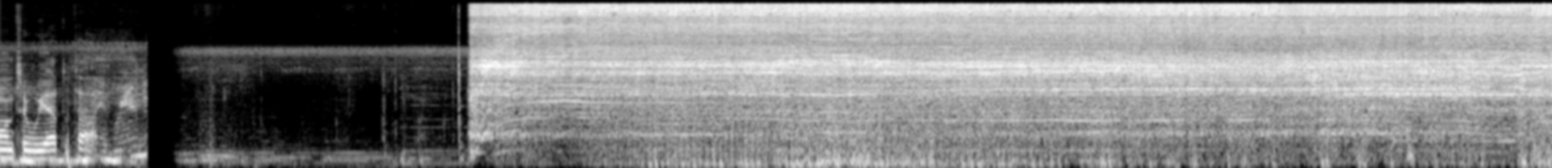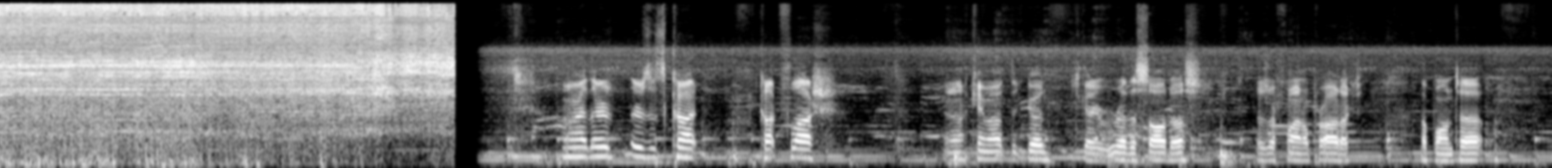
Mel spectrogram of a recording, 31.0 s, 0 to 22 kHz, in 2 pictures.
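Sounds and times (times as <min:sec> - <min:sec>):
power saw cutting wood boards: 0:04.6 - 0:20.1.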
